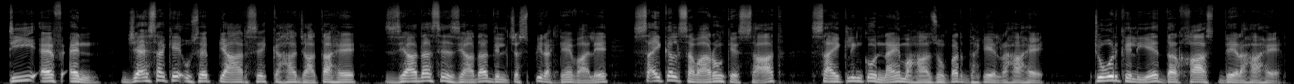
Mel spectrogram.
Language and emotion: Urdu, neutral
